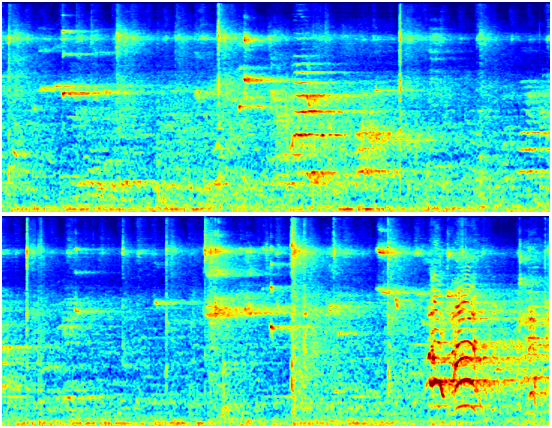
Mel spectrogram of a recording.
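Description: Badminton play in a large sports hall: sharp racket-on-shuttlecock hits, here and from neighbouring courts, over background chatter, with a loud burst of sneaker squeaks on the court floor about a second before the end.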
